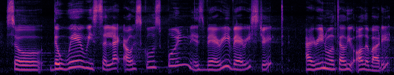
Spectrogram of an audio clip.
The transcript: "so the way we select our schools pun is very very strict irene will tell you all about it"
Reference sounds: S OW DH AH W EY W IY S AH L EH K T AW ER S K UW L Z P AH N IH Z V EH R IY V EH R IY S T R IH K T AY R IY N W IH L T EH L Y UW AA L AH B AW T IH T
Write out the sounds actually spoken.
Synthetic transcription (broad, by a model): S OW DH AH W EY W IY S AH L EH K T AW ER S K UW L S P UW N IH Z V EH R IY V EH R IY S T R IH K T AY R IY N W IH L T EH L Y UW AA L AH B AW T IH T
